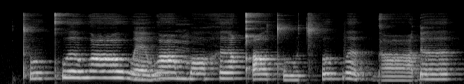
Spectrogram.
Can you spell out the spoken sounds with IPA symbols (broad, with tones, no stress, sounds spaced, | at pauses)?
tʼ u˧ kʷʼ əː˦ w ɑː˦ w ɛ˨ w ɑ˦ m ɔ˧ h əː˦ qʼ ɔ˧ tʼ u˨ t͡sʼ ʊ˦ b əː˦˨ kʷ ɡ ɑː˨ ɗ əː˦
